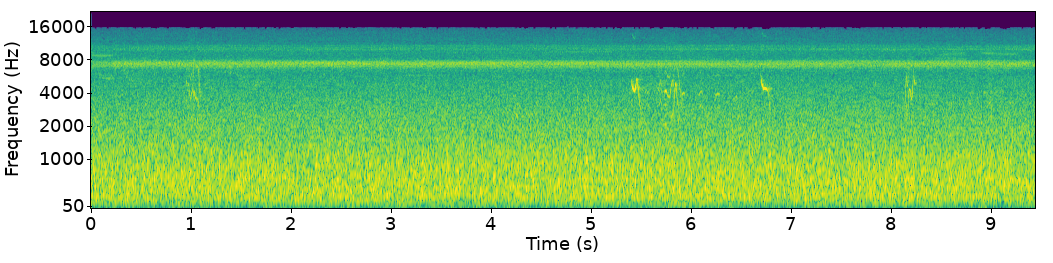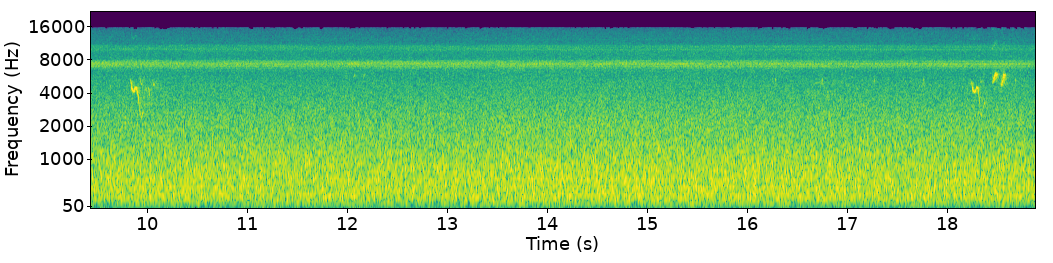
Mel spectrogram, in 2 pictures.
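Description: Small birds chirp now and then outdoors.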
